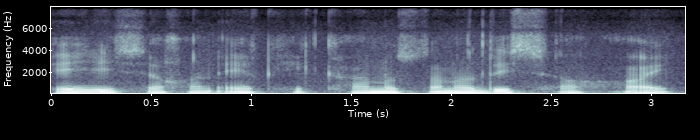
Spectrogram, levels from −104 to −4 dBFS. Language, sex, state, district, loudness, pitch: Assamese, male, Assam, Kamrup Metropolitan, -15 LUFS, 155 Hz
